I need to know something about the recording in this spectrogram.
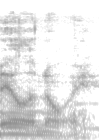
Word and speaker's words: Illinois: Now, I'm from Illinois, and I know that I'm pronouncing Illinois, but look, there's an E here.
